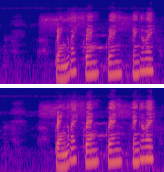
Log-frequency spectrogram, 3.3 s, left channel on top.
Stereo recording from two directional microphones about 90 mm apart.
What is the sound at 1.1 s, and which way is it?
Speech, 15° right (ahead or behind).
